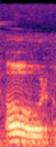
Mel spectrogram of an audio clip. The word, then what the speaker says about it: Odd: His first name is pronounced, I think, in Norwegian, Ode, O-D-D, Arne Westad, or Vestad, W-E-S-T-A-D. Vestad has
